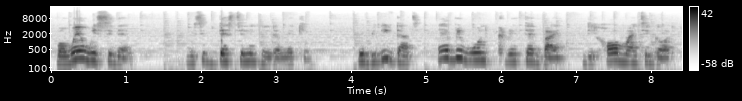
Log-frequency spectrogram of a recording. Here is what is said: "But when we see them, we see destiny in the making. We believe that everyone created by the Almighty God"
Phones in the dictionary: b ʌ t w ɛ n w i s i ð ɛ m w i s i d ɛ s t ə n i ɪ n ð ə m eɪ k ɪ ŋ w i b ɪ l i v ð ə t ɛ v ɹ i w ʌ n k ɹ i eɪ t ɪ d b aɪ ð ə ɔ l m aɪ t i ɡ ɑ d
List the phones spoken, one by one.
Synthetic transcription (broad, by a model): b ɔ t w ɛ n w i s i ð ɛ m w i s i d ɛ s t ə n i ɪ n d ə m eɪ k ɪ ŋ w i b ɪ l i v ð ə t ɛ v ɹ i w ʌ n k ɹ i eɪ t ɪ d b aɪ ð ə ɔ l m aɪ t i ɡ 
